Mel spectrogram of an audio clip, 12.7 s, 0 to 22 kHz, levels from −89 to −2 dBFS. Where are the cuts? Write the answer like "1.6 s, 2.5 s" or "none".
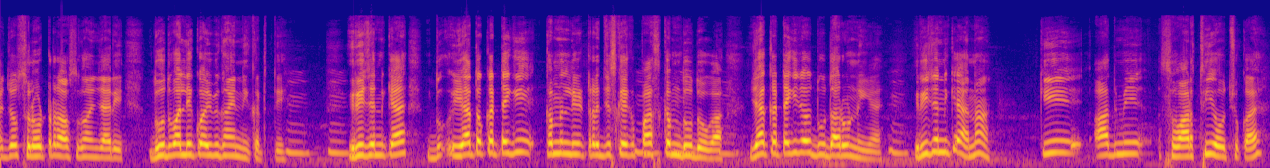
none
